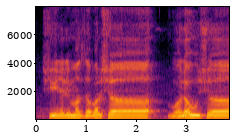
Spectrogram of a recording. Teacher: لام واو زبر لو، ولو، شین لم زبر شا، ولو شا، واو ساکن سے پہلے زبر آیا ہوا ہے، اس لیے واو لین کا قاعدہ ہوگا، اس کو نرم آواز سے اور جلدی ادا کریں گے۔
